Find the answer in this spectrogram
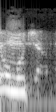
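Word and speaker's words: Umut: Attends, et juste comment on prononce ton nom en version originale? – Comme tu le dis, Oumout. – Et après, ton nom de famille? – Bozok, B-O-Z-O-K, Bozok.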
